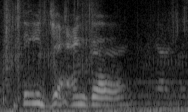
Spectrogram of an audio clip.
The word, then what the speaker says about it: Django: like the old like the western django d is silent great yeah django django all right we gotta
